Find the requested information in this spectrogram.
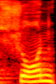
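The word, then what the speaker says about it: sans: सेंस थी, देखो सेंस एक फ्रेंच वर्ड है जिसको वैसे प्रोनाउंस जो है शॉन किया जाता है, शॉन teeth, शॉन eyes, शॉन test, शॉन everything.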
